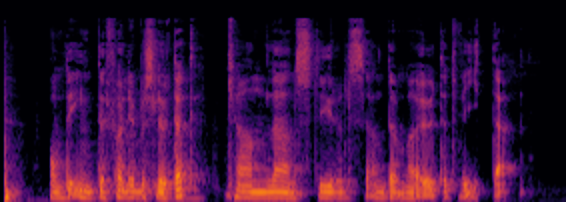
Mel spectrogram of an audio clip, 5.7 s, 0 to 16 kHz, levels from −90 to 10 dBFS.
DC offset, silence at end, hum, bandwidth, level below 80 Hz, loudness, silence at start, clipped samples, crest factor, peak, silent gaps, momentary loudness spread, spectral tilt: under 0.1%; 0.55 s; none; 11.5 kHz; -48 dBFS; -28 LUFS; 0.05 s; under 0.1%; 20 dB; -8 dBFS; none; 10 LU; -6 dB/octave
